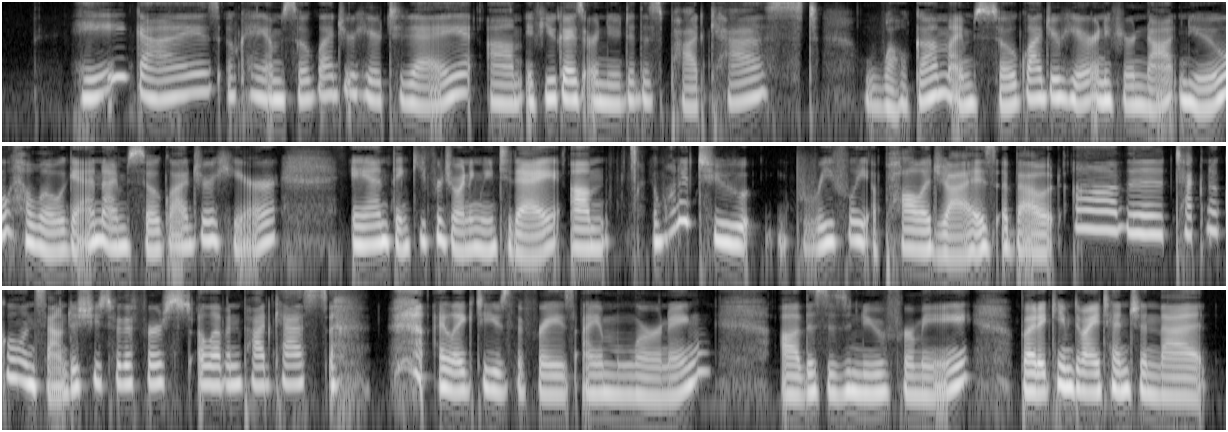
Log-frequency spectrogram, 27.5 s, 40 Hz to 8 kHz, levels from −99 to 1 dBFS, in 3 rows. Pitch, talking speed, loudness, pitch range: 195 Hz, 180 wpm, -23 LUFS, 170-225 Hz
